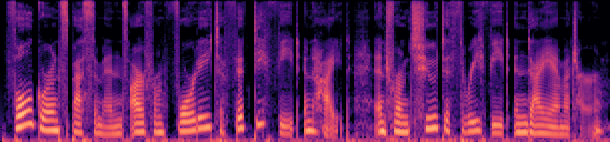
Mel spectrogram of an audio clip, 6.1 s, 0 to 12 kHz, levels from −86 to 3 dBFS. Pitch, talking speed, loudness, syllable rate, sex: 180 Hz, 185 wpm, -21 LUFS, 4.7 syllables/s, female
